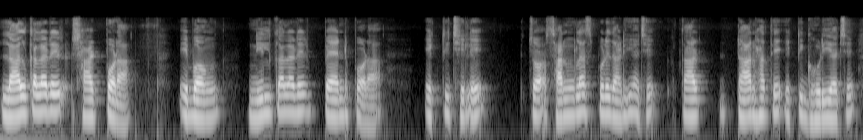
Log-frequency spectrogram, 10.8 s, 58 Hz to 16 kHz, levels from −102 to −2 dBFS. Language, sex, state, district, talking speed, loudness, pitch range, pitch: Bengali, male, West Bengal, North 24 Parganas, 130 wpm, -25 LUFS, 150-170 Hz, 160 Hz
